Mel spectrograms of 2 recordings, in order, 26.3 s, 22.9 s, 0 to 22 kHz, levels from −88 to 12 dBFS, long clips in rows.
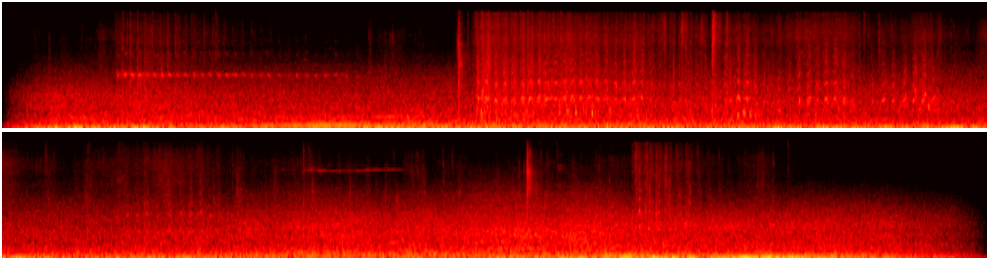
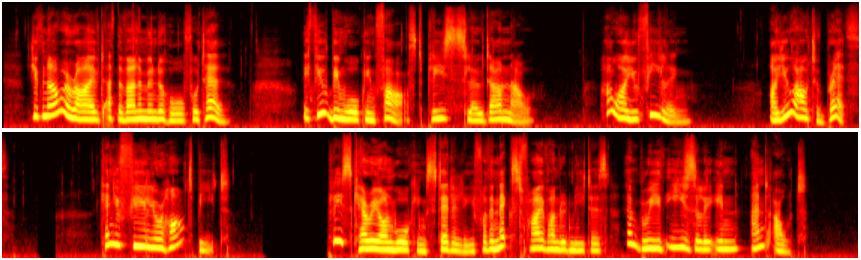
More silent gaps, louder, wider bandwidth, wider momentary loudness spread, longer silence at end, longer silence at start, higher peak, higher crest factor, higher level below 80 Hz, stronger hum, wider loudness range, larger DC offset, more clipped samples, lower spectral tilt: second, none vs 12.09-12.14 s, 15.12-15.76 s; second, -44 LUFS vs -16 LUFS; second, 16.5 kHz vs 18.5 kHz; second, 8 LU vs 13 LU; second, 0.2 s vs 0.7 s; second, 0.05 s vs 0.4 s; second, -20 dBFS vs 0 dBFS; about the same, 16 dB vs 16 dB; first, -42 dBFS vs -52 dBFS; neither; about the same, 5 LU vs 5 LU; neither; neither; about the same, -5 dB/octave vs -5 dB/octave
